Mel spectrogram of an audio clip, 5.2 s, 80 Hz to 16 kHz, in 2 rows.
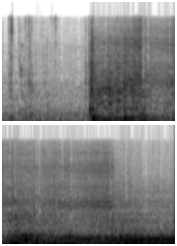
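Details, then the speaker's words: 1988 Mustang GT after fixing wiring surging issues: catches first try and settles into even, steady idle with no stumble or surge; normal start and idle, all sensors working. "I think it's nice sounds good all the sensors are working since they're right there got it working"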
